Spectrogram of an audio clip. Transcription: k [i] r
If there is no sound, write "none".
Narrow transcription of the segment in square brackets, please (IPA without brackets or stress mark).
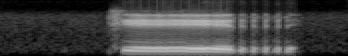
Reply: e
